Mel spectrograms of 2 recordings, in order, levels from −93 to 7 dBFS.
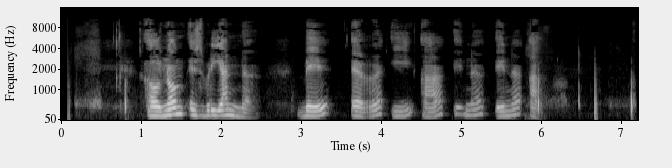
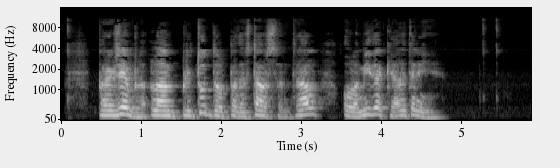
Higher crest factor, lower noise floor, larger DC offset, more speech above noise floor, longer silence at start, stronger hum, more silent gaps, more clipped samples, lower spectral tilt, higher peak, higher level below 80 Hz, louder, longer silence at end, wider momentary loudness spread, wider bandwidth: about the same, 22 dB vs 18 dB; second, -58 dBFS vs -62 dBFS; neither; second, 36 dB vs 43 dB; first, 0.4 s vs 0.05 s; neither; neither; neither; about the same, -6.5 dB/octave vs -6.5 dB/octave; about the same, -2 dBFS vs -2 dBFS; about the same, -68 dBFS vs -64 dBFS; second, -23 LUFS vs -19 LUFS; second, 0.05 s vs 1.15 s; first, 19 LU vs 15 LU; about the same, 10.5 kHz vs 11 kHz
